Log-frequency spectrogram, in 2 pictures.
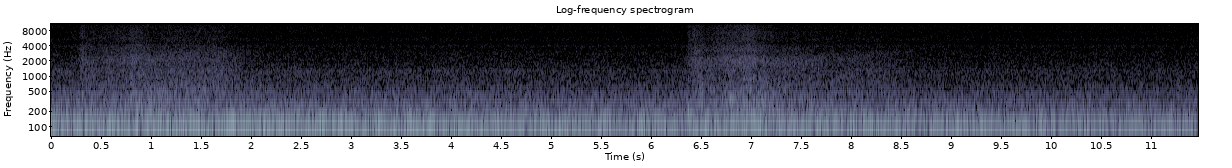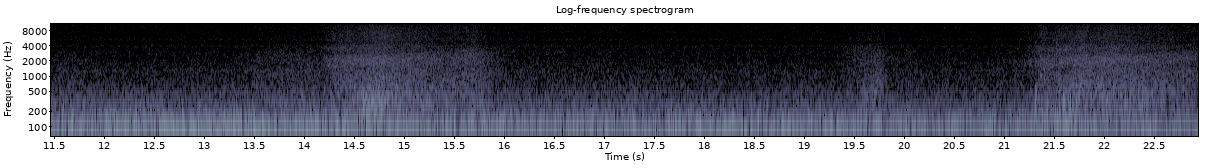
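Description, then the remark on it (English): Gentle waves of crystal clear turquoise water wash onto a white sand beach and recede repeatedly, each soft surge rising over a steady low rumble of surf and wind, with no voices present. “and crystal clear turquoise waters, lapping against a white sand beach.”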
